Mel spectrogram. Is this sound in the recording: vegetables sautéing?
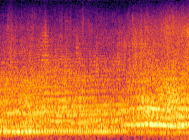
no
